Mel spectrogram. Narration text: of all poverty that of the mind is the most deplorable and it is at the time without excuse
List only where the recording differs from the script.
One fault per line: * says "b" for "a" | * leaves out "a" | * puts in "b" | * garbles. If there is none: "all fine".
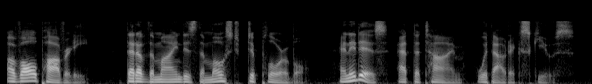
all fine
